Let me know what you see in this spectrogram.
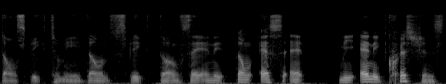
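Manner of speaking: plain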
